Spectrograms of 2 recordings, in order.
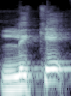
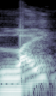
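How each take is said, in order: First: Short 'ih' vowel with a final 'e' sounded. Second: 'Eye' vowel with the final 'e' silent. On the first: The speaker calls it wrong. "ಇದು phonics ಪ್ರಕಾರ ಏನಾಗುತ್ತೆ, ಲ್ ಇ ಕೆ ಲ್ ಇ ಕ ಎ ಲಿಕೆ ಆಗುತ್ತೆ" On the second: The speaker calls it right. "ಈ ಕೊನೆಯಲ್ಲಿ silent ಇರುತ್ತೆ, ಇಲ್ಲಿ ಐನ ನಾವು ಐ ಅಂತಾನೆ ಹೇಳಬೇಕು"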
